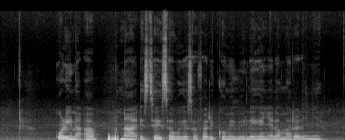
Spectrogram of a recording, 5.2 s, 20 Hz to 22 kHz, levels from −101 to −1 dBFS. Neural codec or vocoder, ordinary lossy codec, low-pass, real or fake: none; none; none; real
